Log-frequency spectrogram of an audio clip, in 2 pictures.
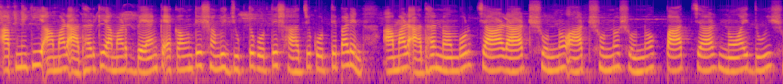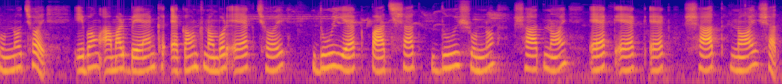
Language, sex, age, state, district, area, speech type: Bengali, female, 30-45, West Bengal, Kolkata, urban, read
